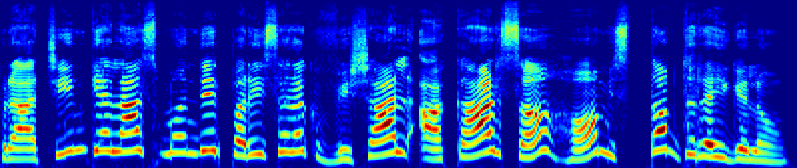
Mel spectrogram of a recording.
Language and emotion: Maithili, surprised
